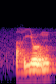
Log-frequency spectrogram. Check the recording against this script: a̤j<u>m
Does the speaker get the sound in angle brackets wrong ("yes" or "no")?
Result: no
